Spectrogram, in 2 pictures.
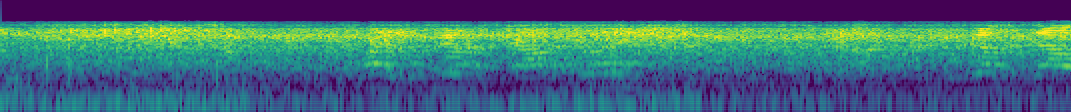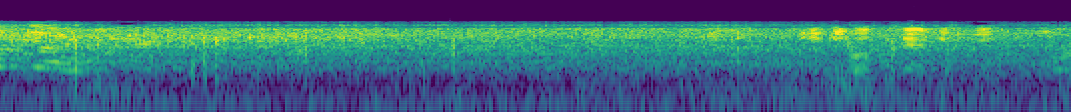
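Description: Steady rumble of street traffic from the road below, picked up by a body-worn camera, with faint voices now and then.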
